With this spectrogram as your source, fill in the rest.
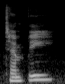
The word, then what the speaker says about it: Tepe: And what about Gobekli Tempe? Tepe.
